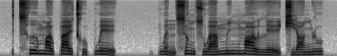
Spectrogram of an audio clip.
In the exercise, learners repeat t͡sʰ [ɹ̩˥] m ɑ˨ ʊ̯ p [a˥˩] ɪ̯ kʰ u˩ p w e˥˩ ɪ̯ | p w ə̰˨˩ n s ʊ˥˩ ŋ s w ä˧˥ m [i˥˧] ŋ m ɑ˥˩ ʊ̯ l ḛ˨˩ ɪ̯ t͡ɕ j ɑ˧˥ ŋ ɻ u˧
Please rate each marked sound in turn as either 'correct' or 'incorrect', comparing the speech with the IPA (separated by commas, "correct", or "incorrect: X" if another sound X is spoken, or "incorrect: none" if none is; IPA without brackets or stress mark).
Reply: correct, correct, incorrect: i˥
